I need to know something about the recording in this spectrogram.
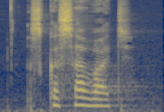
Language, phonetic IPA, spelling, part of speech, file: Belarusian, [skasaˈvat͡sʲ], скасаваць, verb, Be-скасаваць.ogg
- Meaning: to abolish, to cancel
